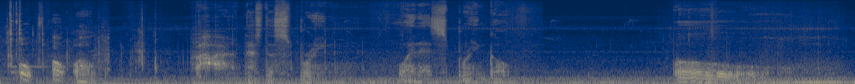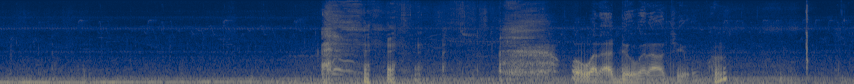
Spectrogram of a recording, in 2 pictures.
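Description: A middle-aged man speaks quietly nearby.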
